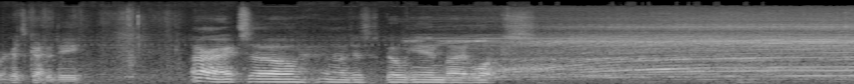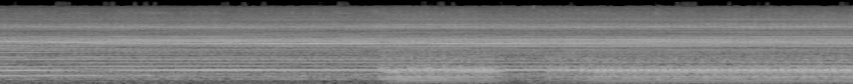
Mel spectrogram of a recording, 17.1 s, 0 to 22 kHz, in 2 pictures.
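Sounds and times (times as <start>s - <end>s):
milling machine spindle whine: 4.0s - 17.0s.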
